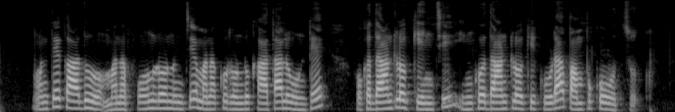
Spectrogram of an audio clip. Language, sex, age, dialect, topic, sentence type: Telugu, female, 18-24, Telangana, banking, statement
